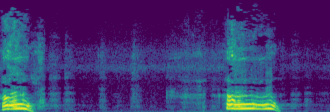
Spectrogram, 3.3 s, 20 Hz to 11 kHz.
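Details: A hunting hound in October 2014 gives two deep, ringing bays, each a sustained tone that drops away at the end.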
